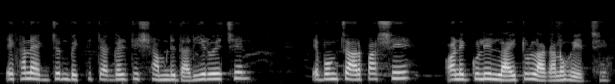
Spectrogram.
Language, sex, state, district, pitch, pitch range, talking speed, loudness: Bengali, female, West Bengal, Alipurduar, 245 Hz, 220-255 Hz, 125 wpm, -18 LUFS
